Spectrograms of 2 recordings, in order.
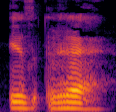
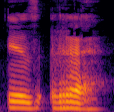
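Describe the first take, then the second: No difference in how they are said.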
